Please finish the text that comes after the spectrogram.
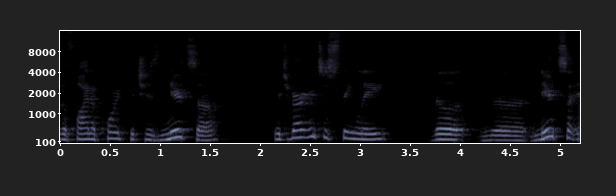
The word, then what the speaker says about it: נרצה: final point, which is Nirtzah, which very interestingly, the Nirtzah itself, that final simon, the final mark in the Seder night, is Nirtzah. The last letter of Nirtzah is a silent Hey. Nirtzah, it could be technically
